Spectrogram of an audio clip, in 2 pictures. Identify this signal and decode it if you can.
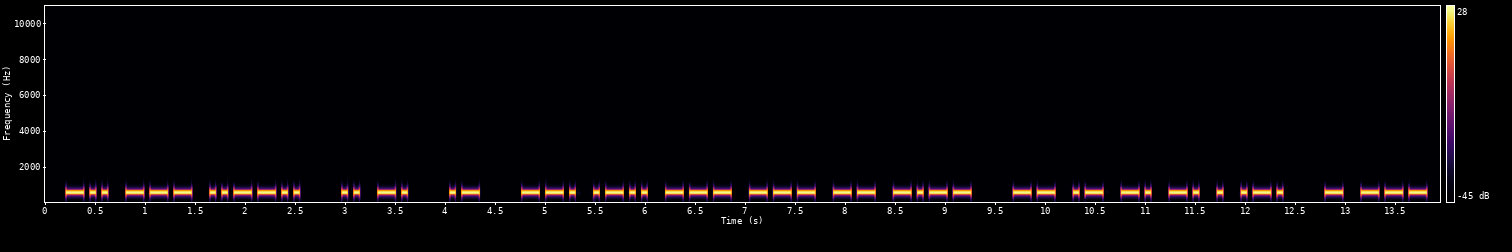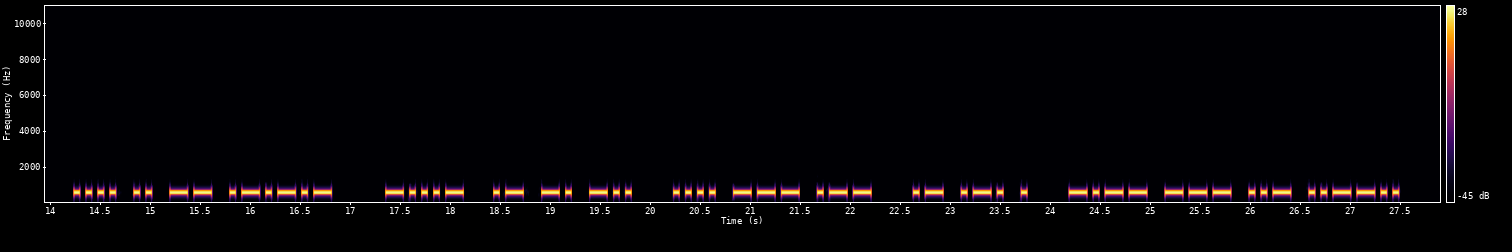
Morse code, heard as a keyed tone, about 20 wpm, 600 Hz. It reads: DO? IN A GLOOMY MANNER TO HIM. <BT> AND HOW ARE YOU?
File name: cw-books / winnie-the-pooh / winnie-20wpm-page-0026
